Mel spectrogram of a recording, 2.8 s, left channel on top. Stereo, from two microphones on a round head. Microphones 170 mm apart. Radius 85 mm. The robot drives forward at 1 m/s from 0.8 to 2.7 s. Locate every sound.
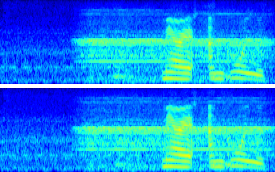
1.6 s a woman speaking: 10° right (ahead or behind); by 2.7 s 5° right (ahead or behind)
